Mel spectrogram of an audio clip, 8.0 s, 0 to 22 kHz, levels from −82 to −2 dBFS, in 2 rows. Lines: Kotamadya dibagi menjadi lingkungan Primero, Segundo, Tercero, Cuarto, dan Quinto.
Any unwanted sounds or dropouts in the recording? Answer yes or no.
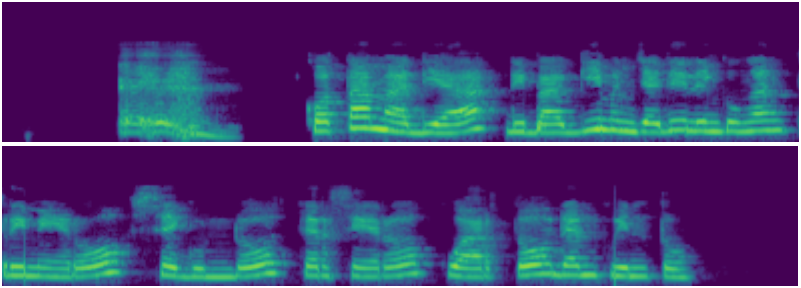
yes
